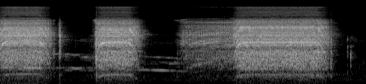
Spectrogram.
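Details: Used 18V brushless cordless impact driver (DT13-type) tested unloaded: high motor whir in short trigger bursts, rising and falling cleanly, no grinding or rattle, speed control and brake work; normal impact driver run.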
